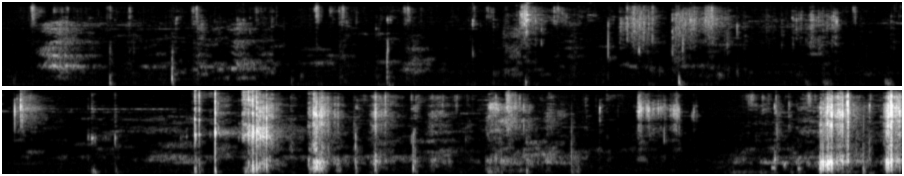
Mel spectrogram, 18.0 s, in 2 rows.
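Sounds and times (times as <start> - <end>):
crunching and chewing: 0.0 - 18.0.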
